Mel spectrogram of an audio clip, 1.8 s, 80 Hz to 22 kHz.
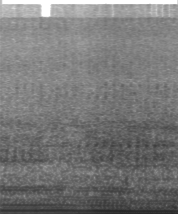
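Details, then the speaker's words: Chevrolet Aveo, 108,000 miles, after junkyard ignition module, spark plug wires replaced and battery back on: fires up and holds a low steady idle hum with no misfire or stumble, no check engine light; normal idle. "so try to fire it up oh my goodness it is alive"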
